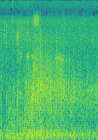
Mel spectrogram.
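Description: Cyclone Remal's wind and rain rush past in a loud, continuous roar, with gusty buffeting on the microphone and no pause throughout.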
